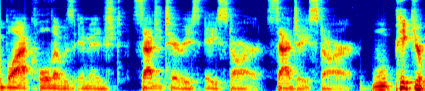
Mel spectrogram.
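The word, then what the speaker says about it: Sagittarius A*: I'm glad you figured out how to pronounce it because I kept seeing it like Sagittarius A asterisk. That's a mouthful.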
